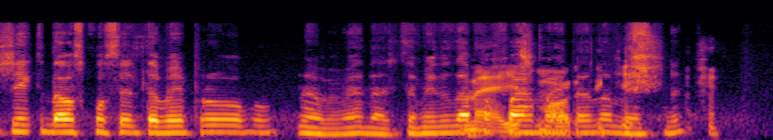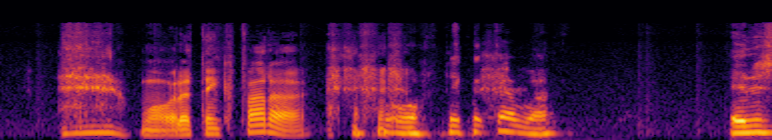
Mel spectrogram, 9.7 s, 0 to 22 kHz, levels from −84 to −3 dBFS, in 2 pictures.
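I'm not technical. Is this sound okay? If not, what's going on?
No. There are two problems. Faint echo leak is heard at 0.00 to 0.06, 0.51 to 0.73, 1.72 to 1.85, 4.10 to 4.16 and 4.35 to 4.62 seconds. It is a very quiet repeat of the voice, trailing about 0.3 seconds behind. Likely, the far end plays the call through a speaker and its echo cancelling lets some through.

Speech suppressed in double talk happens at 3.19 to 3.92, 4.26 to 4.47 and 8.01 to 8.13 seconds. Here the voice briefly dips or thins out, most sharply around 4.3 seconds. This likely happens when both sides talk at once and the echo cancelling turns everything down.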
